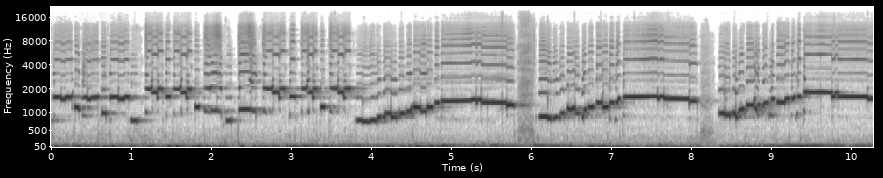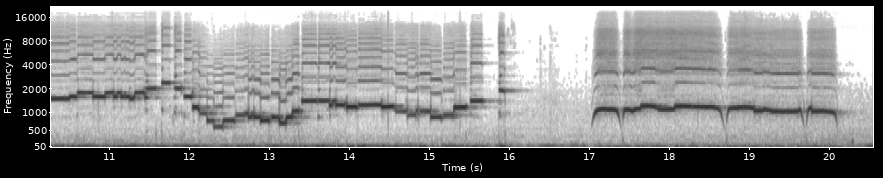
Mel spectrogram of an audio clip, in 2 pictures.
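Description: A cheap plastic recorder costing about twenty euros, with a crack in it, plays a bright, continuous melody of quick runs, trills and leaps. There are a couple of short breaks, and it ends on a higher sustained note.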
